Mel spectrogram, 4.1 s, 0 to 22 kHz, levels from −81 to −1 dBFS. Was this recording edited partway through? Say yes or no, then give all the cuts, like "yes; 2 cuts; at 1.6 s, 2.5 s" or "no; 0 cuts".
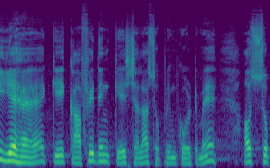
no; 0 cuts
